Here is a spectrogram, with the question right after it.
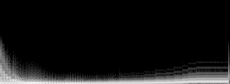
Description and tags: basscapes Animalog
a small collection of short basscapes, loopable bass-drones, sub oneshots, deep atmospheres.. suitable in audio/visual compositions in search of deepness
ambience, ambient, analog, atmosphere, bass, boom, creepy, dark, deep, drone, electro, experiment, film, horror, low, pad, rumble, score, soob, sub, suspence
